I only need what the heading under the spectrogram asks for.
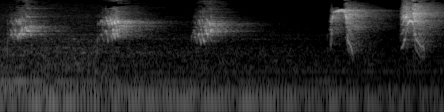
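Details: Long-tailed shrike calling with full emotion, answered by other shrikes: five harsh, raspy squawks spaced about half a second apart, the last two sharper and higher, over faint low hum.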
